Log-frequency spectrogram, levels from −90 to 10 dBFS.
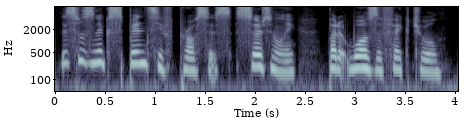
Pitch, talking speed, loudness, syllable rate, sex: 205 Hz, 150 wpm, -21 LUFS, 5.2 syllables/s, female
